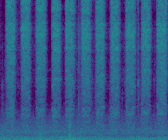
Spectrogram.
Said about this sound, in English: So just get some primer on the cab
